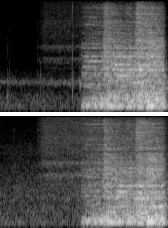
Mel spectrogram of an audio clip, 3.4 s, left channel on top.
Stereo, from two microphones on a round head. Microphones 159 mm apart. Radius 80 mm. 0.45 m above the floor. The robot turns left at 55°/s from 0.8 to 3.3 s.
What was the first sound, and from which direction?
Singing, 145° right.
